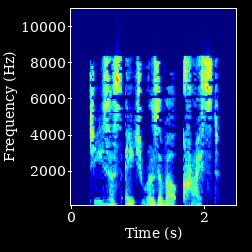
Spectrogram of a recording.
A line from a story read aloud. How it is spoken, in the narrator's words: I said under my breath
